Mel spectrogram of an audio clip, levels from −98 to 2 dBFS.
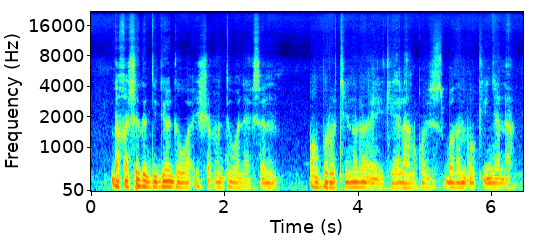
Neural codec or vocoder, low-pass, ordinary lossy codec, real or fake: codec, 44.1 kHz, 7.8 kbps, Pupu-Codec; none; none; fake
